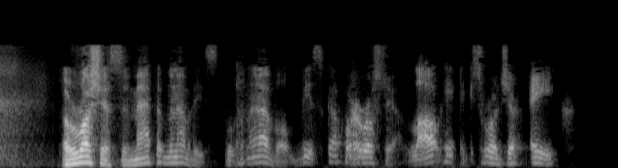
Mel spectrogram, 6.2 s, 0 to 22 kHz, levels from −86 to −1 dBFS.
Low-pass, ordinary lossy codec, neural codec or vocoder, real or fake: 7.2 kHz; MP3, 32 kbps; codec, 16 kHz in and 24 kHz out, 0.4 kbps, LongCat-Audio-Codec, fine tuned four codebook decoder; fake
